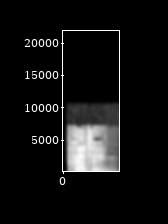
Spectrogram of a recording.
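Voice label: "petting", English, British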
